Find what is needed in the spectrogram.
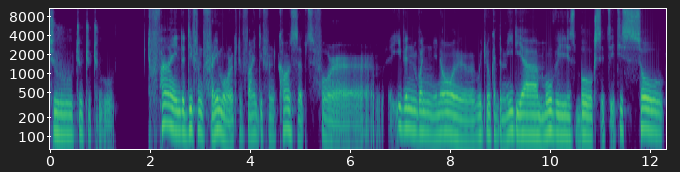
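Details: Adult man who has stuttered since childhood, with speech therapy as a child and adolescent; he calls his stutter not very severe and says he stutters less in English; stuttering.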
